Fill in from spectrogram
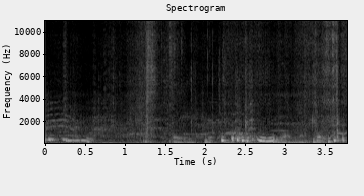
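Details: Male and female pigeons, used to attract pigeons: after a quieter start with a few soft coos, a burst of loud warbling coos comes in the second half, with a brief coo near the end, in a small enclosed space.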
